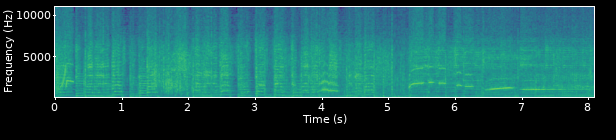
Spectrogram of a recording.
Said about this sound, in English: It starts off with them on a motorcycle, Porkchop and Doug, and then Skeeter comes down on a skateboard. Just play a couple more seconds because I do like the whistling.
